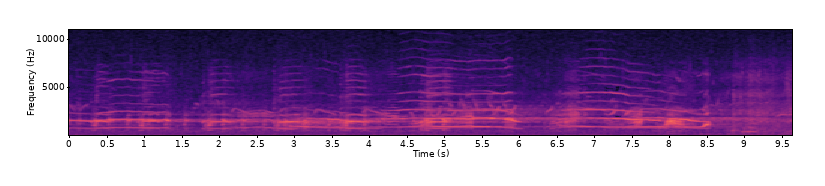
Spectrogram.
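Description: Loons call with long, wavering wails over water.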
